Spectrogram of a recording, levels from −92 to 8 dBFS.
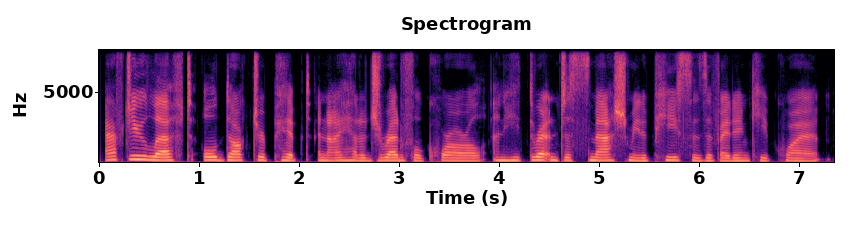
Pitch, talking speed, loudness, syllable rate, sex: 200 Hz, 205 wpm, -18 LUFS, 4.6 syllables/s, female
